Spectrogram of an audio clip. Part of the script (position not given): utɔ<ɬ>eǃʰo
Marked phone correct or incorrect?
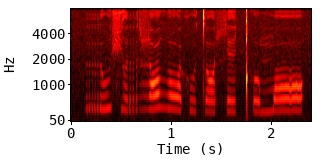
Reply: correct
